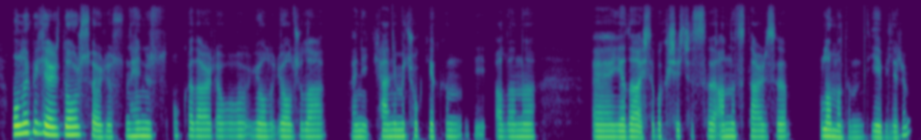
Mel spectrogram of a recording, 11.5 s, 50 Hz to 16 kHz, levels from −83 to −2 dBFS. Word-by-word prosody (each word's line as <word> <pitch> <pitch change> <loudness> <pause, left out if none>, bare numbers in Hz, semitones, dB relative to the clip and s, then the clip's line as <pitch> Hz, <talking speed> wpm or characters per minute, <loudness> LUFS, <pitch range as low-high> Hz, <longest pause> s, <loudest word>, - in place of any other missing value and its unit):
Olabilir. 225 -3 +7
Doğru 205 0 +7
söylüyorsun. 155 -5 -2
Henüz 170 +1 0
o 175 - -10
kadar 170 -1 -1
da 165 0 -3
o 165 0 -4
yol 160 -1 -1
yolculuğa, 160 0 -1 0.3
hani, 155 -1 -2
kendime 165 0 +1
çok 170 0 -7
yakın 160 0 -4
bir - - -12
alanı, 160 0 -1 0.7
eee, 155 - 0
ya 155 0 +2
da, 155 -1 +4
işte, 155 +3 -6
bakış 160 +1 -5
açısı, 160 0 -5
anlatı 160 +1 -1
tarzı 160 0 -2 0.4
bulamadım 150 -4 +1
diyebilirim 145 - -3
160 Hz, 135 wpm, -25 LUFS, 155-170 Hz, 0.7 s, Olabilir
